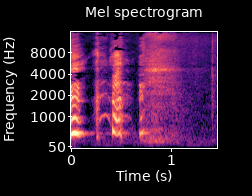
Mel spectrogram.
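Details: Person in a recording studio during a break: a few short, sharp vocal catches close together in a quiet room, each ending abruptly; others suggest holding the nose and swallowing ten times as a remedy; hiccups.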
